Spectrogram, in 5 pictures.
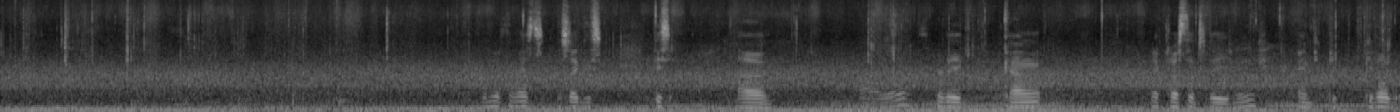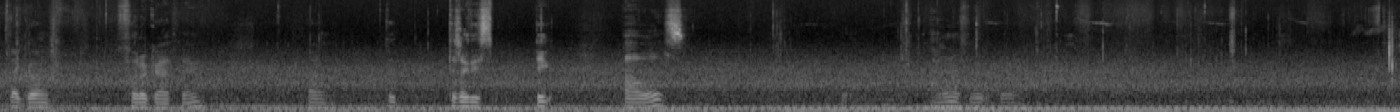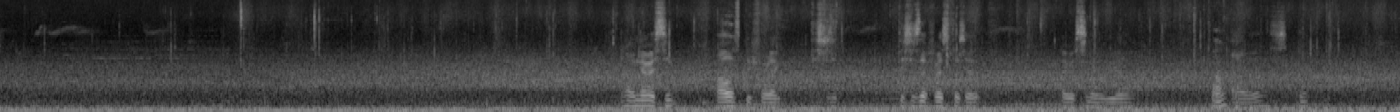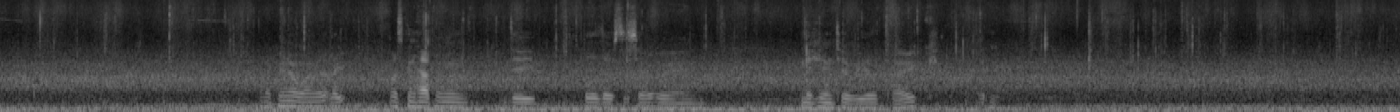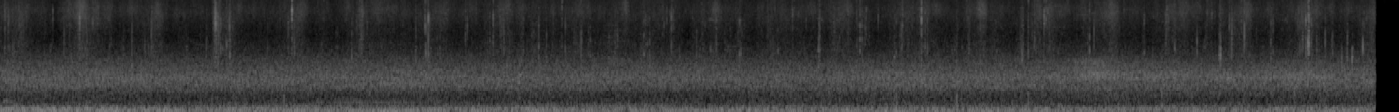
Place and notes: Centenary Park, Calgary, AB, Canada - Owls
This is my Village
Tomas Jonsson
